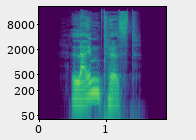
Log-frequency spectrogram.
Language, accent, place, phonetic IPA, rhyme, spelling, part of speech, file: German, Germany, Berlin, [ˈlaɪ̯mtəst], -aɪ̯mtəst, leimtest, verb, De-leimtest.ogg
- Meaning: inflection of leimen: 1. second-person singular preterite 2. second-person singular subjunctive II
